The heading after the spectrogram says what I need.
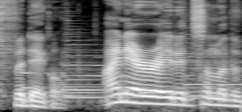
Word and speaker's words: FDGL: Hi, my name is FDGL, pronounced Fidiggle.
